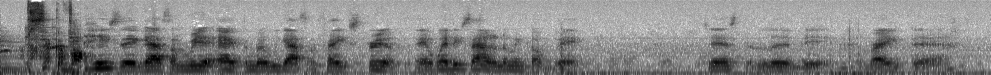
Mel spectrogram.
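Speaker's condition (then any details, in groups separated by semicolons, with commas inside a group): Cerebral palsy; not paralyzed, can stand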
